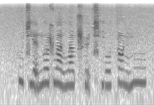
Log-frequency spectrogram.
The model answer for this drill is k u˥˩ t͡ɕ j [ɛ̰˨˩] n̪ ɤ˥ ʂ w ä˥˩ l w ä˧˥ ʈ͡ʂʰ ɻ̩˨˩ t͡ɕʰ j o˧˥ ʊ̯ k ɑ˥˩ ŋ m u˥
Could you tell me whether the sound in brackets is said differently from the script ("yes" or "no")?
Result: no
